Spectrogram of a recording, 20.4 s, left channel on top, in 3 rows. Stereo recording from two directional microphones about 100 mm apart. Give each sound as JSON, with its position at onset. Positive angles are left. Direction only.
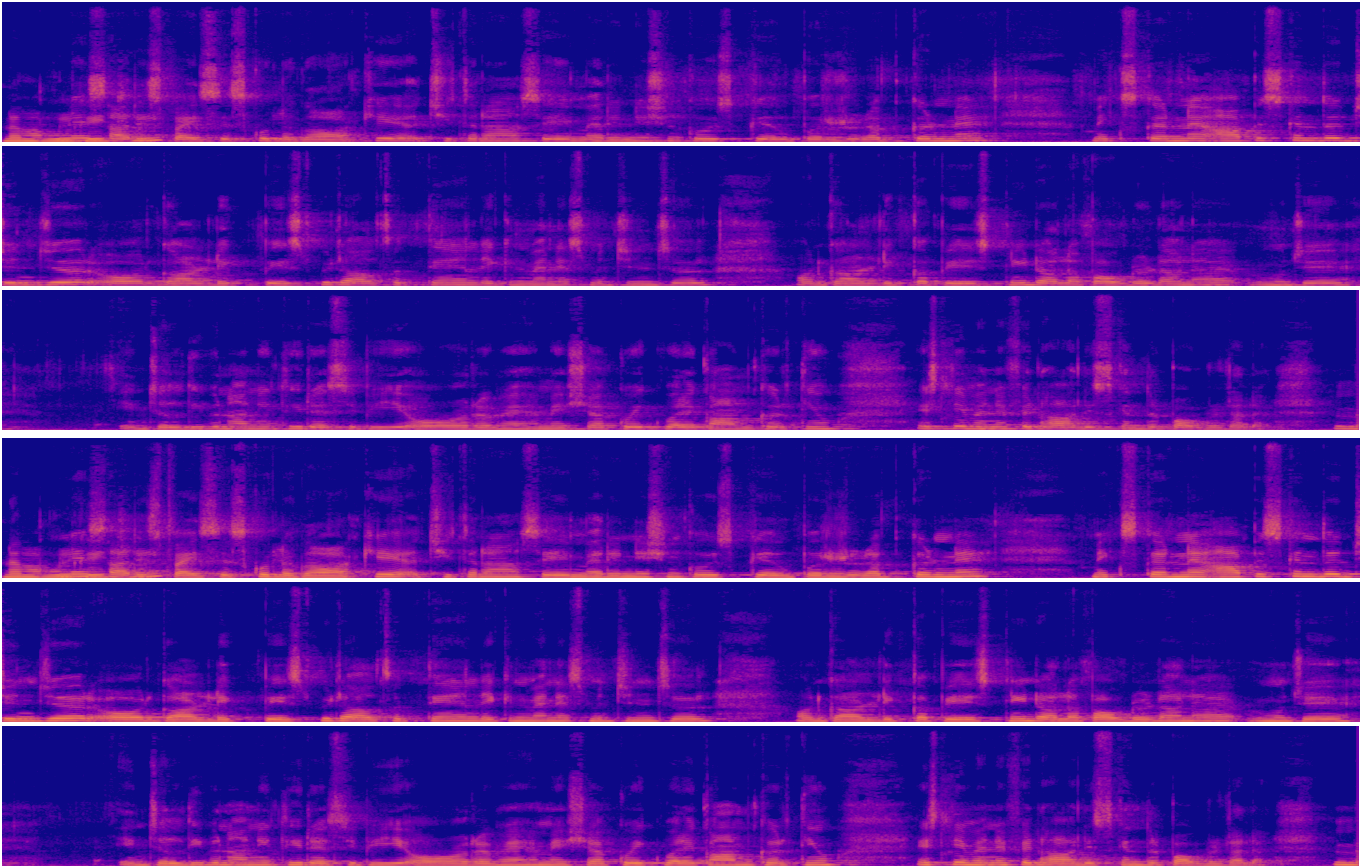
{"t": 0.3, "sound": "a woman's voice", "side_deg": -10}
